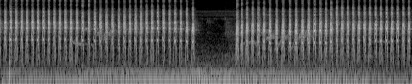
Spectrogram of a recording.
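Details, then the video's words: Long laughing call of a collared kingfisher, locally tengkek buto, used as a song tutor for contest birds: two long, fast runs of harsh, cackling notes separated by a short silence, over a faint low hum. "tengkek buto ngekek panjang master burung"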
